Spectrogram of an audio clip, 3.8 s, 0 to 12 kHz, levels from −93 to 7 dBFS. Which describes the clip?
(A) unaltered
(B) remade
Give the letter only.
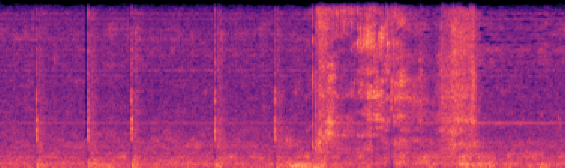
A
